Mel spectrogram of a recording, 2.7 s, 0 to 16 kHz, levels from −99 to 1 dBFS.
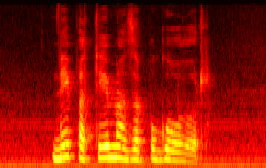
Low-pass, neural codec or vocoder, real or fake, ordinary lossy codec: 14.4 kHz; none; real; none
